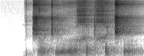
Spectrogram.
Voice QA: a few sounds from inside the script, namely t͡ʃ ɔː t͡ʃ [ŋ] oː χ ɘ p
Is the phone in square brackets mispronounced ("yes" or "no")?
no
